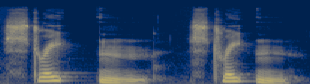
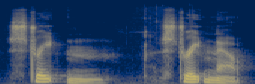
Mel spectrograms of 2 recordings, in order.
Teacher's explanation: When you have a T-N, use a stop T, straight, and then fall to the end sound.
